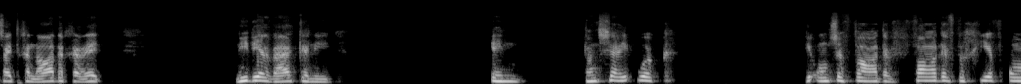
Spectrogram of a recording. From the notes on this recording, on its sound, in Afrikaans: Manne van die Woord Zoom Byeenkoms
